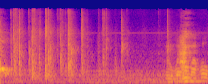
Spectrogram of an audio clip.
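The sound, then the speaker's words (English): A burst of hand clapping, a quick irregular run of sharp slaps for about two seconds, thinning out before a voice comes in at the end, clapping to celebrate the Chiefs winning the Super Bowl. “So if you're a Chiefs fan, you need to know, clap that up.”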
